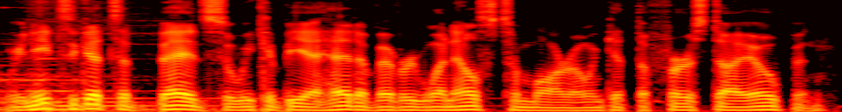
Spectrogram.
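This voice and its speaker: A man voicing Clay, a gruff young fighter who talks in a blunt, bossy, scolding way. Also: sits low, fast talker, dry recording, faint music behind, lightly acted.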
